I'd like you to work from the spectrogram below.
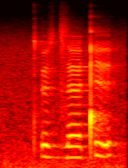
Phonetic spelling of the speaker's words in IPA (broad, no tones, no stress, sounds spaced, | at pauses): tʼ ø z d͡z ɛː ǃ ɪ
